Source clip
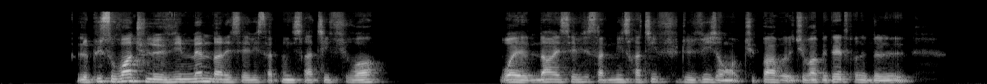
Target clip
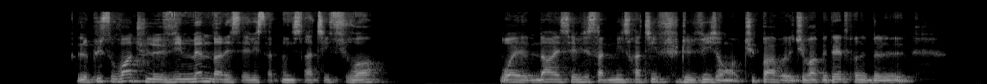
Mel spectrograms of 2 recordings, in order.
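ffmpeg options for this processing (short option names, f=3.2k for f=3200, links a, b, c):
-filter_complex "[0:a]dynaudnorm=f=160:g=11:m=11.5dB,asplit=3[a][b][c];[a]afade=t=out:st=1.62:d=0.02[d];[b]aemphasis=mode=production:type=75fm,afade=t=in:st=1.62:d=0.02,afade=t=out:st=3.66:d=0.02[e];[c]afade=t=in:st=3.66:d=0.02[f];[d][e][f]amix=inputs=3:normalize=0,acompressor=threshold=-23dB:ratio=8,highshelf=f=2.1k:g=9.5,volume=-7dB"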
